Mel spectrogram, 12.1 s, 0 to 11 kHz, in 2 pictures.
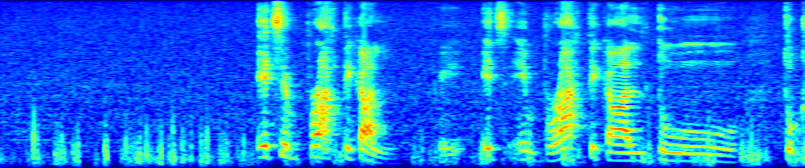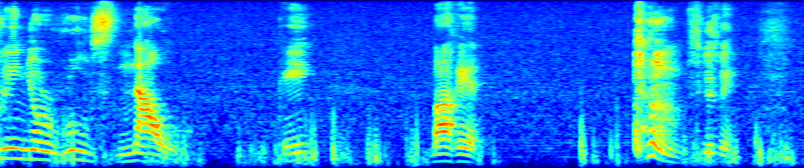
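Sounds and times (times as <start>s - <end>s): air buffeting microphone: 0.0s - 12.0s.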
